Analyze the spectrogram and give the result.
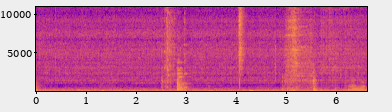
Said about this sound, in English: fry all this up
